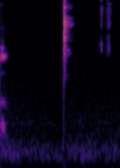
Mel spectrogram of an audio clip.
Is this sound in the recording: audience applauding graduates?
no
